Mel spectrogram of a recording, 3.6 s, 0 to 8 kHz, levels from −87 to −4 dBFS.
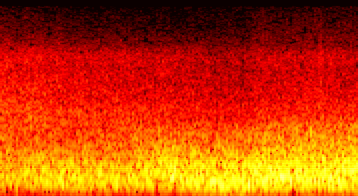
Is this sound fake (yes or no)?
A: no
